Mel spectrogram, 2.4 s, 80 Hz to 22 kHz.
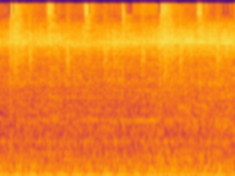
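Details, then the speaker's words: Oldsmobile 350 Rocket V8 in a square-body truck after carb rebuild and repairs: deep steady rumble, even firing, no knocks, ticks or misses; normal idle. "Boy, it just sounds good, doesn't it? It's running good."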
